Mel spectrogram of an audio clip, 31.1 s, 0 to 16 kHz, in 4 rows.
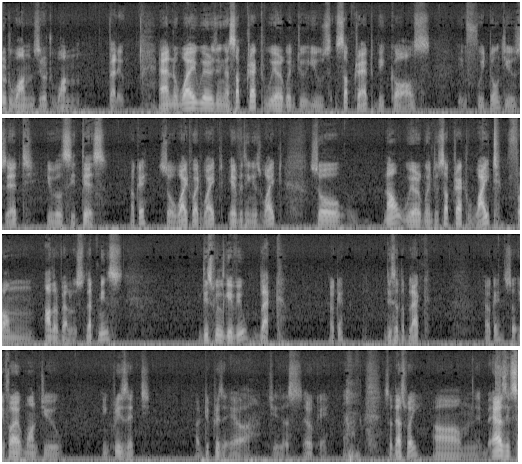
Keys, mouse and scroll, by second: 1.4 click, 2.5 click, 3.3 click, 5.5 click, 6.6-8.0 drag, 8.7 scroll down 1, 9.5 middle click, 11.0 click, 11.7 click, 12.9-14.5 drag, 16.6 scroll up 2, 17.5 scroll up 2, 18.2 click, 23.0 click, 24.4-31.0 drag.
